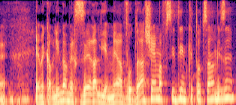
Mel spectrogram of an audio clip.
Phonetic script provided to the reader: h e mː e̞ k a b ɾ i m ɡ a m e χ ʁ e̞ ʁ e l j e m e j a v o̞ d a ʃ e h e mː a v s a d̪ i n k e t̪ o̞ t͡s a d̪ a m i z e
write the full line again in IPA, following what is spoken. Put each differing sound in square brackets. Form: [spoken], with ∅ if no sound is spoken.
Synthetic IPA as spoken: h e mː e̞ k a b [l] i m ɡ a m e χ [z] e̞ ʁ [a] l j e m e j a v o̞ d a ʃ e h e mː a [f] s [i] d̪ i [m] k e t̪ o̞ t͡s a [∅] a m i z e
